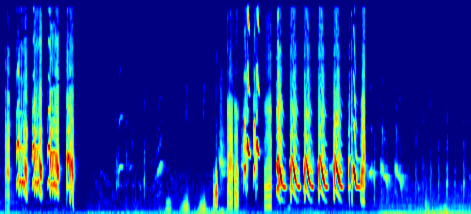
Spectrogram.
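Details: Pied myna chattering: a fast burst of harsh notes, a pause, then a long rapid series of raspy notes mixed with repeated downslurred whistles.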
